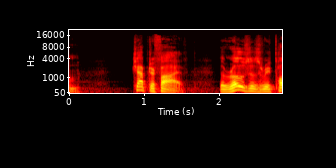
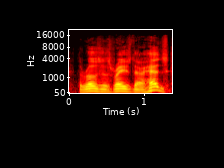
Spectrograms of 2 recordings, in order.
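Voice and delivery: plain reading voice

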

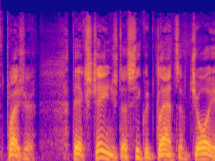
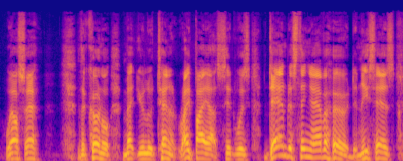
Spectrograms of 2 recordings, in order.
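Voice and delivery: higher-pitched, eager soldier's yarn; excited young soldier storyteller; 7 semitones higher than usual. A narrator's reading. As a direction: relay thrilling news to comrades. Soldier telling eagerly of colonel's words.

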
